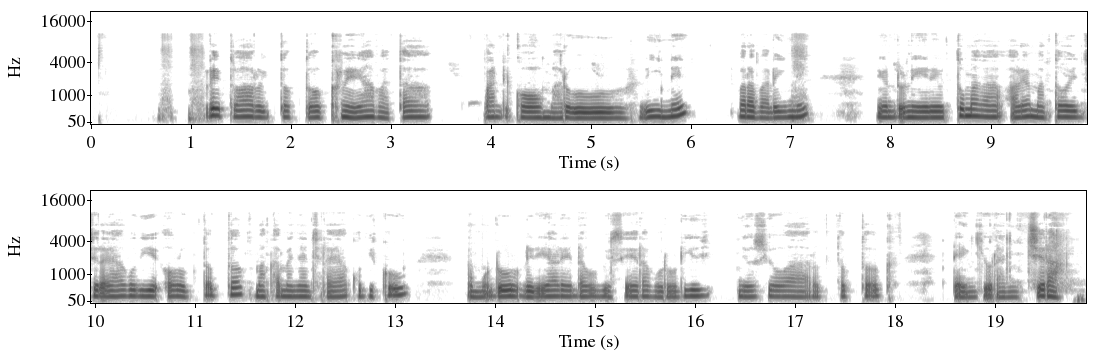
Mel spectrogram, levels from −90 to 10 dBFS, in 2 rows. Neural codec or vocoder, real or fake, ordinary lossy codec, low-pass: none; real; none; 10.8 kHz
